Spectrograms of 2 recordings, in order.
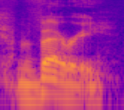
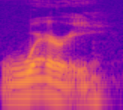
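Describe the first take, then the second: First: The word begins with a V sound. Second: The word begins with a W sound. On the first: The speaker calls it right. "This sound is usually represented by the letter V in words like very" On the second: The speaker calls it wrong. "some students pronounce this word very. And this is incorrect because the letter V never produces the W sound"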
